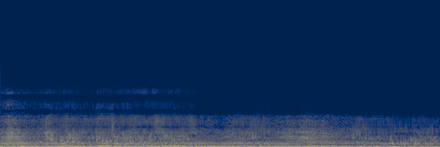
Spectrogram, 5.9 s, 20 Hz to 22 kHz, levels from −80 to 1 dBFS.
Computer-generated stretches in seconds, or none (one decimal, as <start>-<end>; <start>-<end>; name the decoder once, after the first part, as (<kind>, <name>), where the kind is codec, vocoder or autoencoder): 0.5-2.6 (vocoder, BigVGAN v2); 3.1-3.6; 4.7-5.9

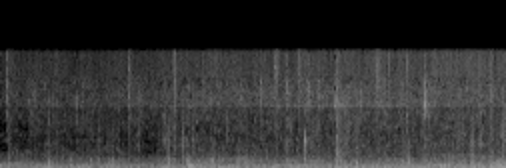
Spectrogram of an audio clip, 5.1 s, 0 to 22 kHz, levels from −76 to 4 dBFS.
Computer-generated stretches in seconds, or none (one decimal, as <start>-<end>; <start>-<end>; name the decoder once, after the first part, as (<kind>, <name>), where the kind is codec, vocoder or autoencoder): 2.7-4.0 (vocoder, BigVGAN v2)

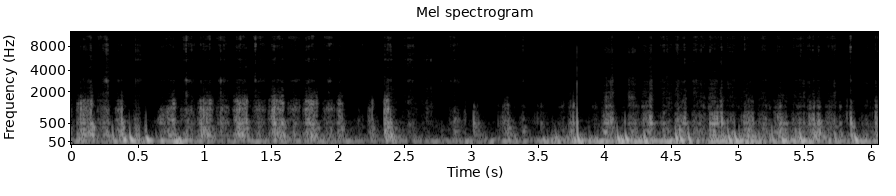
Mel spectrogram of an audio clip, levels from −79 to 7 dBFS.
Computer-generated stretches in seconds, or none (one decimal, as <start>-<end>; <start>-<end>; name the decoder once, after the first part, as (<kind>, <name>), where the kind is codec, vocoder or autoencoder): 0.5-4.0 (vocoder, BigVGAN v2); 4.4-5.2

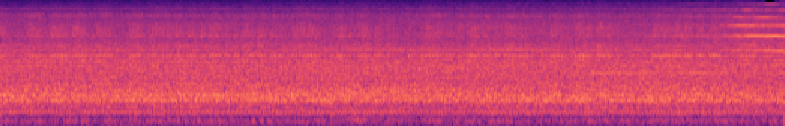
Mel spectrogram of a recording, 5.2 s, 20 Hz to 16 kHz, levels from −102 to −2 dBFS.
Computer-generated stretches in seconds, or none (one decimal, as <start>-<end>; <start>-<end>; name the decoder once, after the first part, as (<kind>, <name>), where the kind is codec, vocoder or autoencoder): 3.0-4.3 (vocoder, BigVGAN v2)

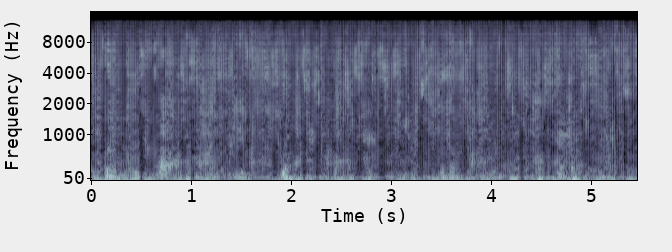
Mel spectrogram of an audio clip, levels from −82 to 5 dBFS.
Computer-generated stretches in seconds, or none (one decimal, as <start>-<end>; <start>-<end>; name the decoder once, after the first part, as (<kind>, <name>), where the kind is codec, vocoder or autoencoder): 0.0-5.5 (vocoder, BigVGAN v2)

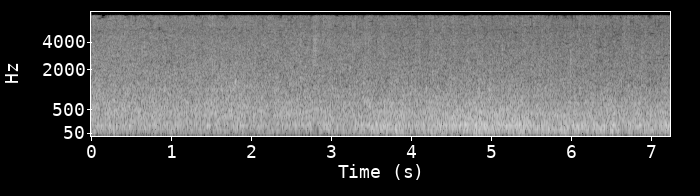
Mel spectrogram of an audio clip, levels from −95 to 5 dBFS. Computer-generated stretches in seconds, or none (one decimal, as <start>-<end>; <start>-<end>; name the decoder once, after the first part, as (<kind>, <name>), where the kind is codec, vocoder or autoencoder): 0.7-2.2 (vocoder, BigVGAN v2); 2.8-3.7

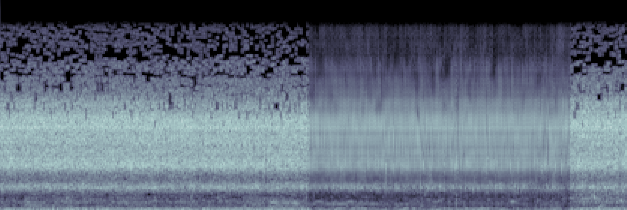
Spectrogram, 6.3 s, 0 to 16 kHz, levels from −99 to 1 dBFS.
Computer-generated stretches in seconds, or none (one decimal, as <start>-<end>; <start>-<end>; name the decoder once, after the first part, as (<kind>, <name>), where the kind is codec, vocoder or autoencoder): 3.1-5.7 (vocoder, BigVGAN v2)

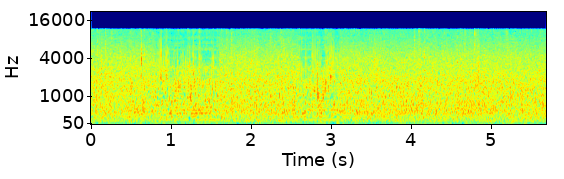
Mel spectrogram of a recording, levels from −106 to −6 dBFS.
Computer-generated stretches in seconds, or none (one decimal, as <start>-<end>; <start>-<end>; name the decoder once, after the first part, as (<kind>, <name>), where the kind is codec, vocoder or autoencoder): 0.8-1.6 (vocoder, BigVGAN v2); 2.6-3.1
